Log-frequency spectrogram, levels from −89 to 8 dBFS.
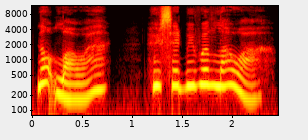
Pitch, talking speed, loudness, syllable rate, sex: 260 Hz, 170 wpm, -20 LUFS, 5.4 syllables/s, female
